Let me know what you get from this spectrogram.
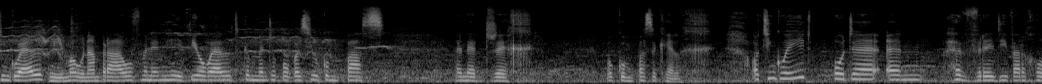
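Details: Welsh Cobs, a filly and a gelding, at a show: quavering, wavering whinnies open the recording, and further tremulous neighs follow later. A man's voice keeps talking throughout, with a brief snatch of music.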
